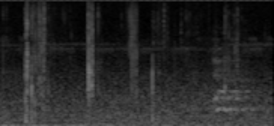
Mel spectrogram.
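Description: A few footsteps on a hard floor as someone hangs up a public phone and walks into a supermarket, spaced unevenly, with a faint hum and a soft rustle near the end. No one speaks.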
